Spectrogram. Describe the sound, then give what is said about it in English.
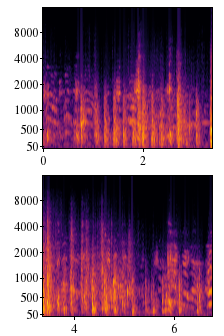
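A single heavy thud, like a door being kicked down, cuts sharply through the middle of busy, overlapping voices, with smaller knocks and bumps scattered around it. “I hope you won't find your position embarrassing when the boys kick the door down.”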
